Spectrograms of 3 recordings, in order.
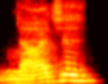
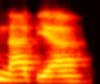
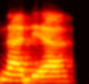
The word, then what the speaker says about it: Nadia: But in the Naja, am I saying that right? Naja? No, you're saying it wrong. Like almost every American, it's Nadia. Nadia? But it's fine. I'm getting used to it. Yeah, it's Nadia.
